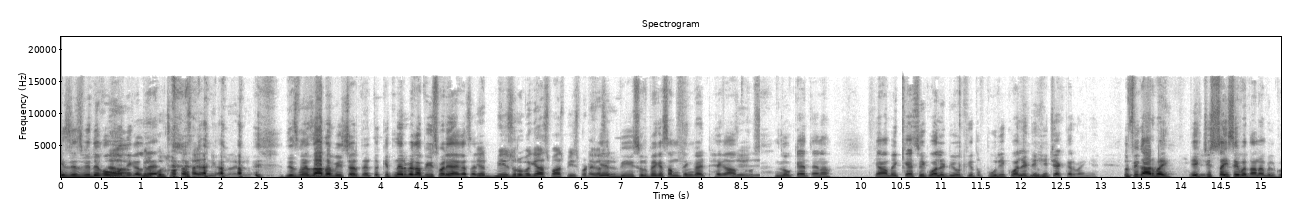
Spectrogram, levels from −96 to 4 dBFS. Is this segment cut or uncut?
cut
